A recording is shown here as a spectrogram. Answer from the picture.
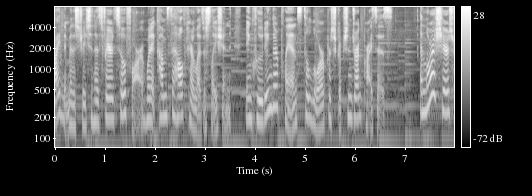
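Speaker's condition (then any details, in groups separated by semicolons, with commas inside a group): No condition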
